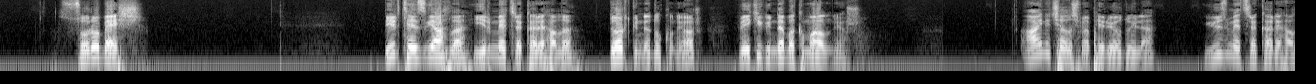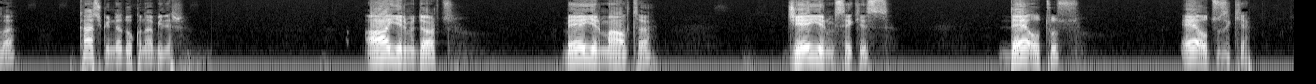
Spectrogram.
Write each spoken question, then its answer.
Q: Aynı çalışma periyoduyla 100 metrekare halı kaç günde dokunabilir?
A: Doğru cevap C 28.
